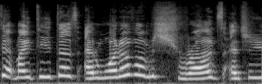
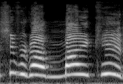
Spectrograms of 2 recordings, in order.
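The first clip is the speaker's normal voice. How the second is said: much higher, aggrieved mock protest; imitated indignation; 8 semitones higher, 3 dB louder than usual. Brother protests his own child was forgotten, mock indignation. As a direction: protest like a wronged parent, pitched up.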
